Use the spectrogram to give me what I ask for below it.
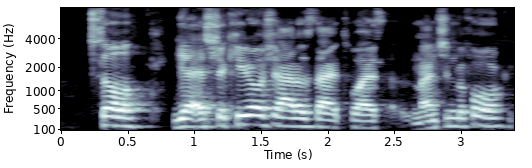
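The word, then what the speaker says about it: Sekiro: talking about bloodborne so it's pronunciation I believe is shakiro Shadows died twice it's not sakuro most people say sakuro but I think it's it's a Japanese game so it's got to be shakiro in my opinions like they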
